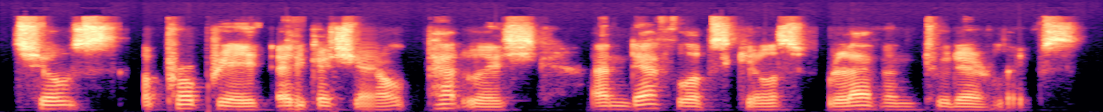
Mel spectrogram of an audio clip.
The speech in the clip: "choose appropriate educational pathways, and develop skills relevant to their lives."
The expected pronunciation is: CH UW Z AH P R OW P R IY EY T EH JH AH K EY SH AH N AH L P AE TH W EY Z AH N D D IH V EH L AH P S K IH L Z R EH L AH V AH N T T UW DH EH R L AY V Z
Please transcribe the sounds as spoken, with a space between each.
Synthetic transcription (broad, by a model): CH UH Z AH P R OW P R IY EY T EH JH AH K EY SH AH N AH L P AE T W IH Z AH N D D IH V L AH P S K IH L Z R L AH V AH N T T UW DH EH R L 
